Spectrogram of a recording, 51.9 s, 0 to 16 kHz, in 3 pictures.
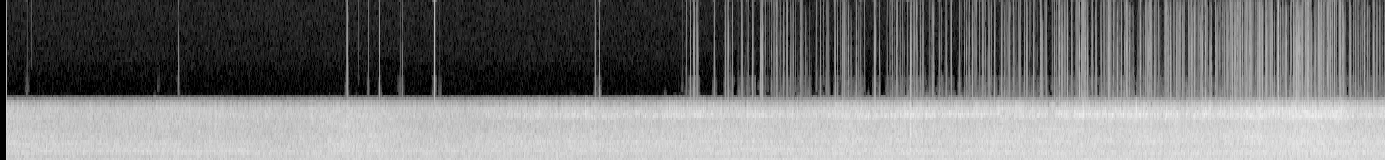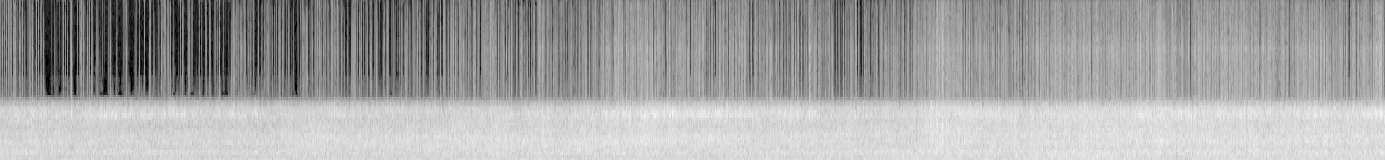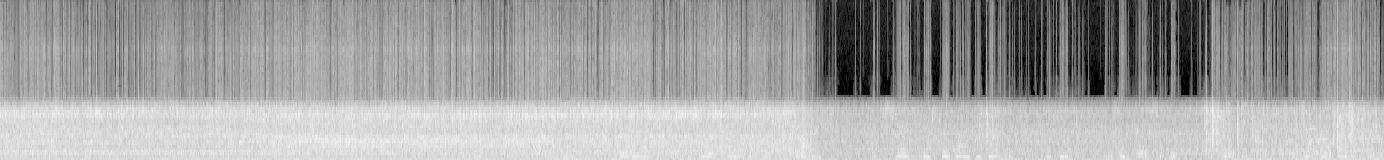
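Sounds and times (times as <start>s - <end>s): low vehicle hum: 0.0s - 51.9s
tyre and wind rush: 0.1s - 46.2s, 47.1s - 51.9s.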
